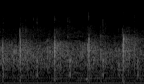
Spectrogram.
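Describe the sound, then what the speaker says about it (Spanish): A church congregation claps during a Spanish-language sermon, dense steady applause with a few sharper peaks, heard alone without speech. "Eso merece un aplauso"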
